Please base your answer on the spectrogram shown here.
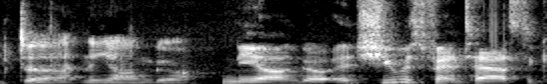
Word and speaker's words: Nyong'o: Lupita Nyong'o for 12 Years a Slave.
